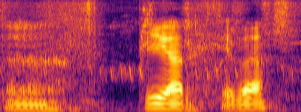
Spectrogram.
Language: Bodo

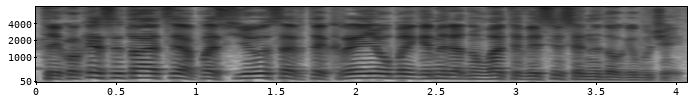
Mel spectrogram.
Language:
Lithuanian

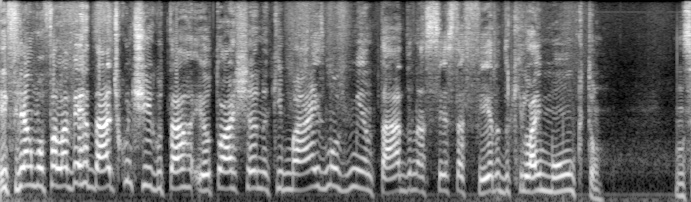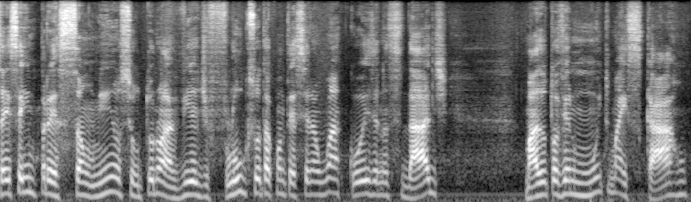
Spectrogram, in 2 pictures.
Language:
Portuguese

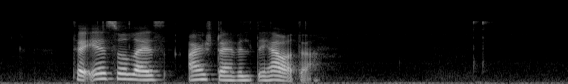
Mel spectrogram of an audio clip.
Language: Faroese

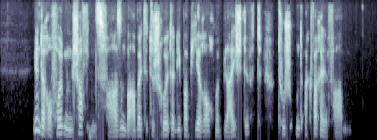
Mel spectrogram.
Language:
German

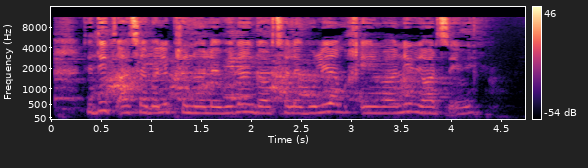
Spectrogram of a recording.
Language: Georgian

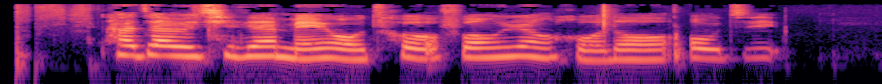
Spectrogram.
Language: Chinese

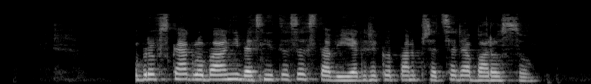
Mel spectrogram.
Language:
Czech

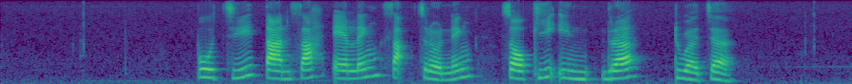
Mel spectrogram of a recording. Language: Javanese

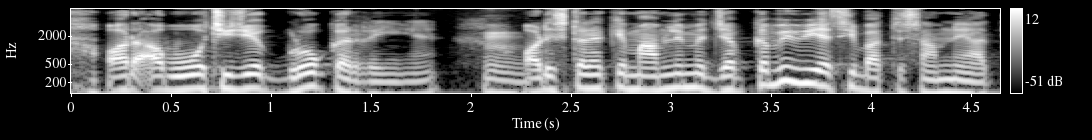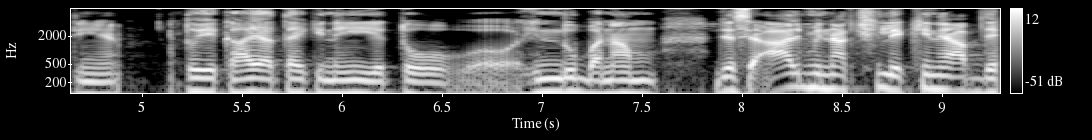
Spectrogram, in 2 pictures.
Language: Hindi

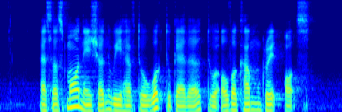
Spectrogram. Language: English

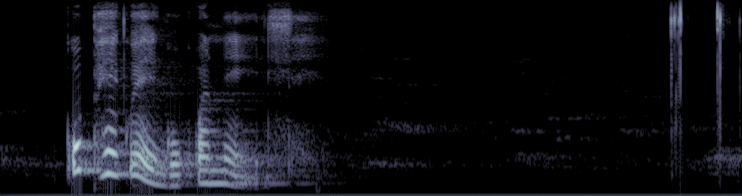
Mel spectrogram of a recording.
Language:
Zulu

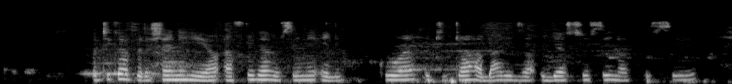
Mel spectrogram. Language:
Swahili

